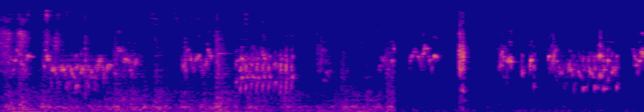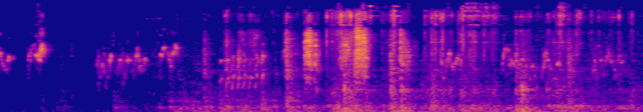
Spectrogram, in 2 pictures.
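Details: Budgerigar in a noisy, angry outburst: soft warbling chatter and short chirped phrases with brief silences, then a sudden loud stretch of rapid, harsh, buzzy squawks.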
